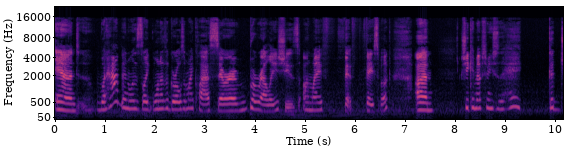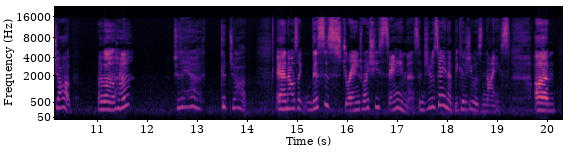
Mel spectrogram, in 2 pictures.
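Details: Adult woman, self-described stutterer; stuttering.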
